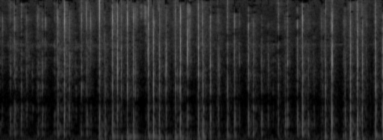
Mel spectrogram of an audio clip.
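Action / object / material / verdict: tap / plastic lotion bottle / plastic / none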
